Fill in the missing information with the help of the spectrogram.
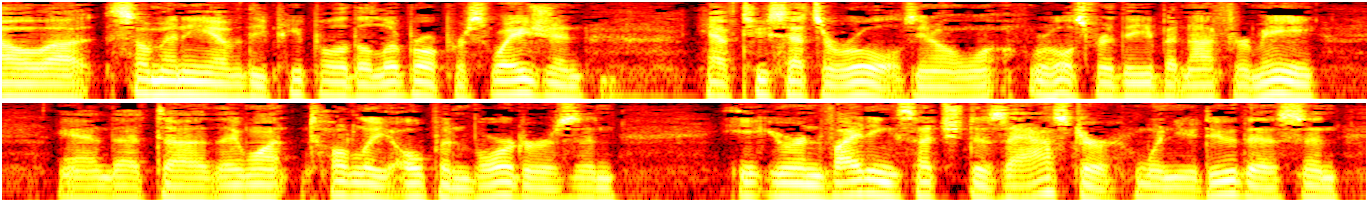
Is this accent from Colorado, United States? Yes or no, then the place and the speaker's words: yes; Colorado, United States; moved away as an adult; I grew up six blocks from Adams County in nearby Arapahoe County.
